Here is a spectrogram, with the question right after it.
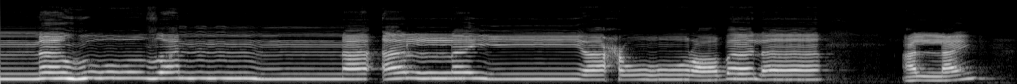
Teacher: Cara bacanya masuk ke lam tanpa dengung. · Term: idgham bila ghunah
